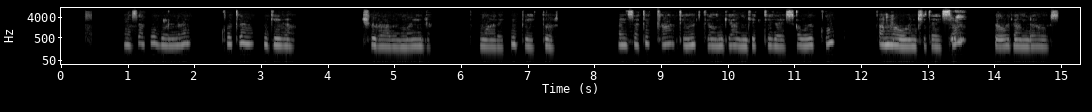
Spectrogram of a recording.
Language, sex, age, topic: Gamo, female, 25-35, government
